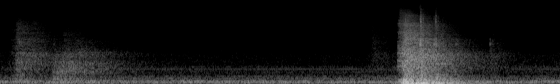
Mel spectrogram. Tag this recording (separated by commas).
Slam, Door, Domestic sounds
